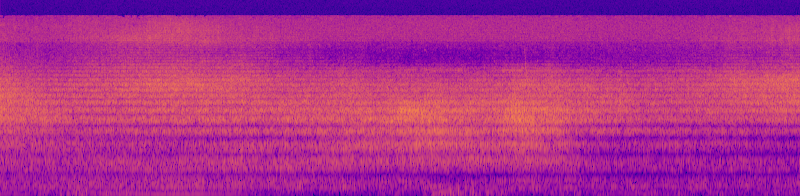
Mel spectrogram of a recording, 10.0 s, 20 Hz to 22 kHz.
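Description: Electroputere LDE2100 (060-DA) diesel-electric locomotive approaching under power: a steady engine note topped by a high, multi-toned whistling whine, the whistle this unit is known for. It swells about five to seven seconds in.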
